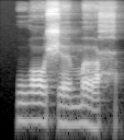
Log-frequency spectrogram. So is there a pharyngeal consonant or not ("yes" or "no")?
yes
